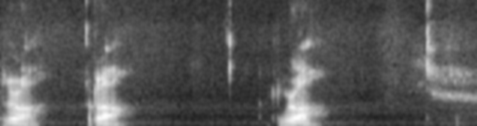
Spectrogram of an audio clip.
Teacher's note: this letter is originating from the front of the palate, right above the teeth, right above the back of the teeth.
